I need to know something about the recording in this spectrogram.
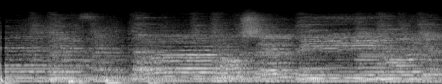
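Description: An offertory hymn at Mass: voices singing over acoustic guitar accompaniment, held sung notes swelling in the middle.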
